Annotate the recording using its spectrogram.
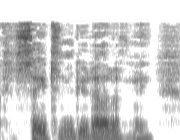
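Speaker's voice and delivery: deep, very low, very quiet, barely audible murmur. Speaker quotes the woman she was helping into a chair: retelling a low murmur. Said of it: "Like she was murmuring it".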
